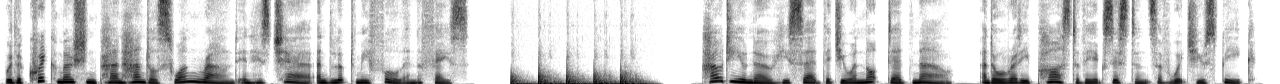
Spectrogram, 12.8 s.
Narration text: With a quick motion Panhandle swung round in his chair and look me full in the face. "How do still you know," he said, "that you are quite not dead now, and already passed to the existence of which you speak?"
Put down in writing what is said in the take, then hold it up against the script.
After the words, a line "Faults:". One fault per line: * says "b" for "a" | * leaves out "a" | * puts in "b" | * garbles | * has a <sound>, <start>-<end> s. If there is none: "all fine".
With a quick motion Panhandle swung round in his chair and looked me full in the face. "How do you know," he said, "that you are not dead now, and already passed to the existence of which you speak?"
Faults:
* says "looked" for "look"
* has a thud, 5.1-6.7 s
* leaves out "still"
* leaves out "quite"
